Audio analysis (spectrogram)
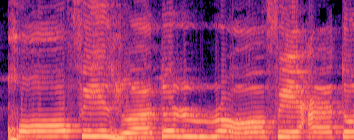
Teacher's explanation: خو موٹا ہوتا ہے، اس کے ساتھ جو الف ہے ہم نے وہ بھی موٹا ادا کرنا ہے، ہم الف کو باریک نہیں رکھ سکتے۔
